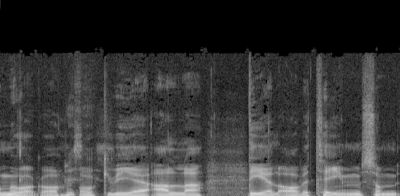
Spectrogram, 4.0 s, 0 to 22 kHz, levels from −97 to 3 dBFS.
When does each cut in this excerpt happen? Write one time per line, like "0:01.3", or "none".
0:02.5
